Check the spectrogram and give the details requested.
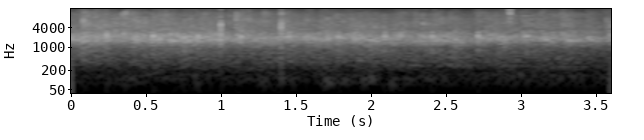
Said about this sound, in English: More round of applause. Yes, yes, yes.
